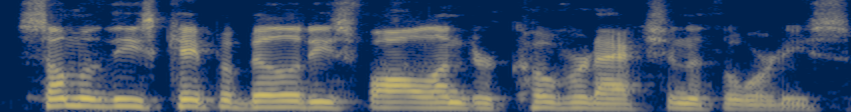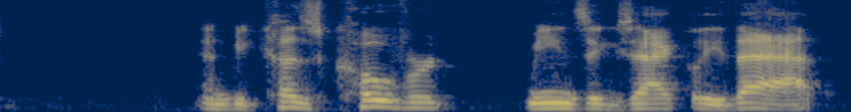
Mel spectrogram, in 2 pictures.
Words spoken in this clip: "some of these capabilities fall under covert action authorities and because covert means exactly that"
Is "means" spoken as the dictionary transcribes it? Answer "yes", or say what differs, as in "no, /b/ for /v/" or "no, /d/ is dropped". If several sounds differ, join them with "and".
yes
